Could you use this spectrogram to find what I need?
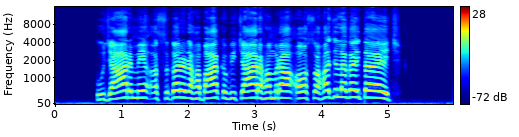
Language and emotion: Maithili, fearful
